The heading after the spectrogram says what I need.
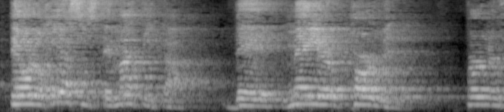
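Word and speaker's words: Pearlman: Perlman se escribe P-E-A-R-L-M-A-N, de perla, ¿no?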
